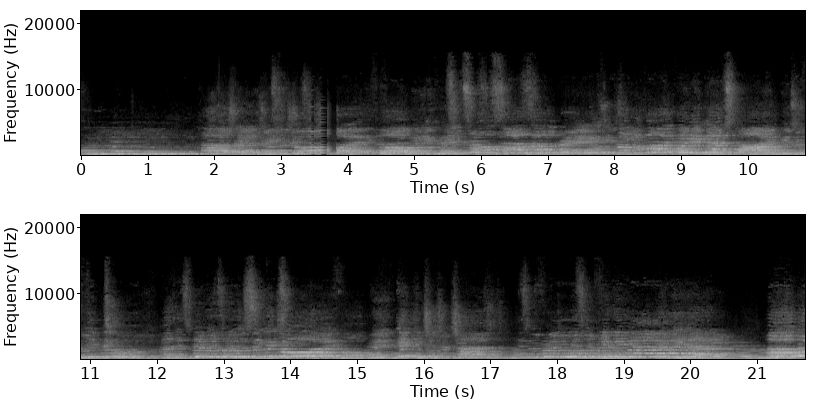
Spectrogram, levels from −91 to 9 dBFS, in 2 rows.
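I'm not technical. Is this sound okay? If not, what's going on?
No, there are two related problems, all within about half a second.

Short concealed packet loss occurs at 3.35 to 3.39 s and again at 3.45 to 3.51 s. Small pieces of the audio, 20 ms and then 40 ms, didn't arrive in time. The player covered each gap by stretching out the sound just before it, then blended back into the real audio, so you hear a quick smear or wobble, and anything brief in those moments can disappear.

A long network dropout follows from 3.59 to 3.85 s. For about a quarter of a second no audio came through, likely because the connection briefly stalled. The player kept extending the last sound, which comes across as a fading buzz or hiss. When the real audio returns, the part that was lost is simply gone rather than delayed.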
